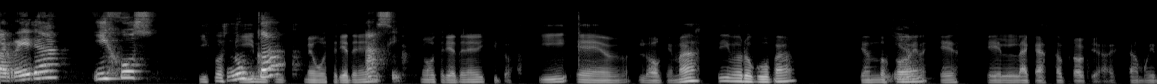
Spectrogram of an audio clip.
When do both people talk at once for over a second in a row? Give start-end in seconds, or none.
none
